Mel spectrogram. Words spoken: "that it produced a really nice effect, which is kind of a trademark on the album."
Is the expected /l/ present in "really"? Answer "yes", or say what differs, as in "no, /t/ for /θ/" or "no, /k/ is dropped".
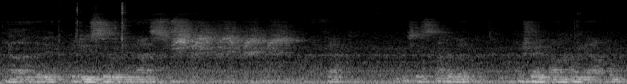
no, /l/ is dropped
